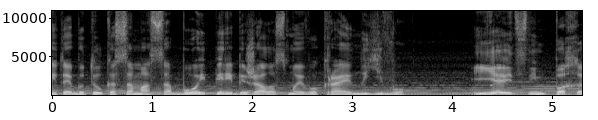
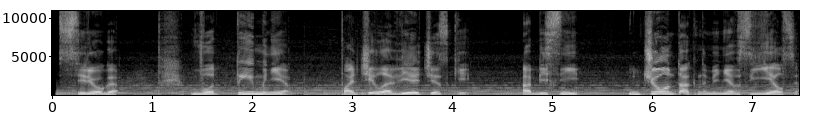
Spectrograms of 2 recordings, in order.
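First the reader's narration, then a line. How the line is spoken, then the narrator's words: Sobbing mumble. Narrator (Russian): Все еще всхлипывая, забормотал несчастный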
